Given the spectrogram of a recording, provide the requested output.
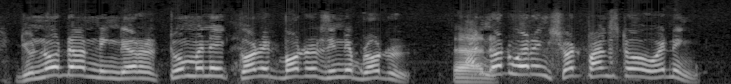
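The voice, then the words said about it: Put-on Indian accent. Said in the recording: “an Indian accent”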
